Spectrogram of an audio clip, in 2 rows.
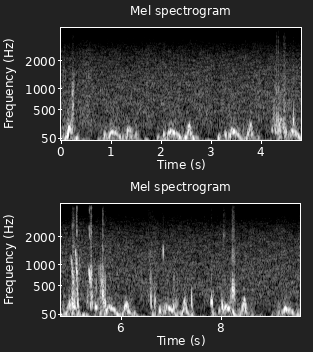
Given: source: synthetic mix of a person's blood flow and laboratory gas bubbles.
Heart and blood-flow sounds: Doppler ultrasound of blood flow; precordium
0.16-0.28 s: bubbles
4.19-4.53 s: bubbles
4.61-4.69 s: bubbles
4.98-5.18 s: bubbles
5.30-5.71 s: bubbles
6.54-6.72 s: bubbles
6.81-6.88 s: bubbles
7.02-7.14 s: bubbles
7.37-7.45 s: bubbles
7.75-7.86 s: bubbles
7.98-8.11 s: bubbles
8.14-8.31 s: bubbles
From the record:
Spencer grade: 2 (many but less than half of the cardiac periods contain bubble signals, singularly or in groups); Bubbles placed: anywhere in the cardiac cycle

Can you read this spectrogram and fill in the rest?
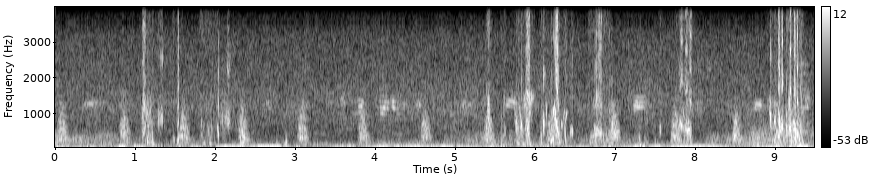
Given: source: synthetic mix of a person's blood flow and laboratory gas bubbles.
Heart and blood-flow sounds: Doppler ultrasound of blood flow; subclavian vein
1.07-1.36 s: bubbles
1.47-1.60 s: bubbles
1.80-2.19 s: bubbles
5.38-5.47 s: bubbles
5.56-5.64 s: bubbles
5.73-6.00 s: bubbles
6.05-6.50 s: bubbles
6.67-6.98 s: bubbles
7.54-7.60 s: bubbles
7.74-7.99 s: bubbles
8.90-9.40 s: bubbles
From the record:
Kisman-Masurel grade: 222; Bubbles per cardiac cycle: several, 3 to 8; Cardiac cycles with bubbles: 10 to 50%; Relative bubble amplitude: moderate (0.250 to 0.450); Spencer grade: 2 (many but less than half of the cardiac periods contain bubble signals, singularly or in groups); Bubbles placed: anywhere in the cardiac cycle

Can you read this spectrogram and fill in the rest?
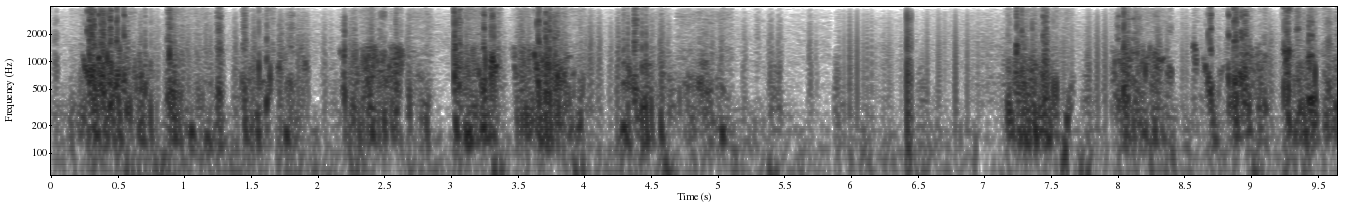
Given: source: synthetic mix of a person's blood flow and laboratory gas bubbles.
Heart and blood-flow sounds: Doppler ultrasound of blood flow; subclavian vein
0.13-0.81 s: bubbles
0.86-1.32 s: bubbles
1.41-1.94 s: bubbles
2.15-2.86 s: bubbles
3.02-3.38 s: bubbles
3.44-4.01 s: bubbles
4.24-4.63 s: bubbles
4.67-5.12 s: bubbles
7.14-7.67 s: bubbles
7.94-8.42 s: bubbles
8.56-9.14 s: bubbles
9.22-9.65 s: bubbles
From the record:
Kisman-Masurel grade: 333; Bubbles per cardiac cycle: rolling drumbeat, 9 or more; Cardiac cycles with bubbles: 50 to 99%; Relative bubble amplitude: loud (0.450 to 0.775); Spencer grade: 3 (all of the cardiac periods contain showers or single bubble signals, but not dominating or overriding the cardiac motion signals); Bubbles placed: anywhere in the cardiac cycle

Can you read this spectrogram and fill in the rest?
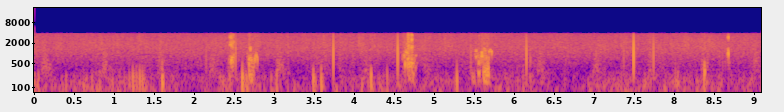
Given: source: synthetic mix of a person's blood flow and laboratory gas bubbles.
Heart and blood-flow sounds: Doppler ultrasound of blood flow; subclavian vein
2.42-2.51 s: bubbles
2.65-2.81 s: bubbles
4.59-4.79 s: bubbles
5.44-5.75 s: bubbles
8.35-8.42 s: bubbles
8.65-8.71 s: bubbles
From the record:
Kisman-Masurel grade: 122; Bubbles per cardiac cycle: 1 to 2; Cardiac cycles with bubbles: 10 to 50%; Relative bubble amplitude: moderate (0.250 to 0.450); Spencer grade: 2 (many but less than half of the cardiac periods contain bubble signals, singularly or in groups); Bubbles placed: anywhere in the cardiac cycle

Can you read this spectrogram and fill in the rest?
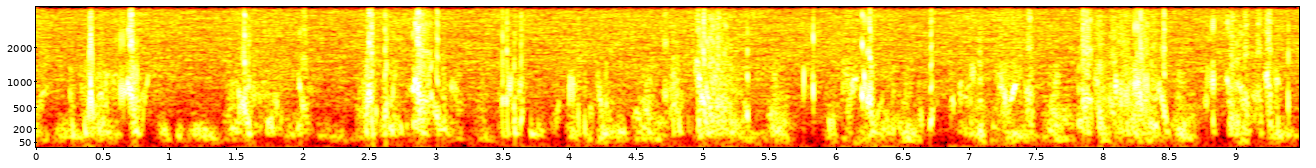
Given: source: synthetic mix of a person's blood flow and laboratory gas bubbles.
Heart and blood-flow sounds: Doppler ultrasound of blood flow; precordium
0.00-0.10 s: bubbles
0.23-0.87 s: bubbles
1.48-2.10 s: bubbles
2.37-3.21 s: bubbles
3.46-3.93 s: bubbles
3.97-4.46 s: bubbles
4.69-5.38 s: bubbles
5.72-5.86 s: bubbles
5.90-6.46 s: bubbles
6.60-6.76 s: bubbles
6.84-7.51 s: bubbles
7.79-8.53 s: bubbles
8.74-8.88 s: bubbles
8.90-9.42 s: bubbles
From the record:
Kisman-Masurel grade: 343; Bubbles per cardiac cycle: rolling drumbeat, 9 or more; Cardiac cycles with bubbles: 100%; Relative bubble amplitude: loud (0.450 to 0.775); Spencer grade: 3 (all of the cardiac periods contain showers or single bubble signals, but not dominating or overriding the cardiac motion signals); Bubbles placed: only in the low amplitude regions of the cardiac cycle

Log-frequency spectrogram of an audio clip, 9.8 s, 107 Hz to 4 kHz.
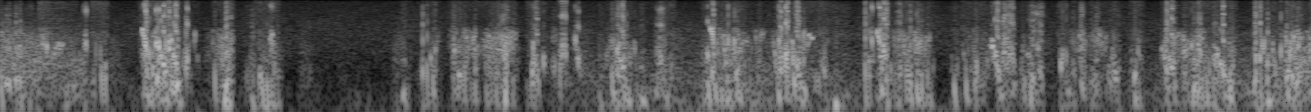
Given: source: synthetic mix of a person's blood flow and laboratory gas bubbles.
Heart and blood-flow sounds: Doppler ultrasound of blood flow; subclavian vein
0.00-0.25 s: bubbles
0.28-0.58 s: bubbles
0.61-0.80 s: bubbles
1.02-1.49 s: bubbles
1.57-1.76 s: bubbles
1.83-2.12 s: bubbles
2.99-3.09 s: bubbles
3.14-3.34 s: bubbles
3.36-3.90 s: bubbles
3.95-4.39 s: bubbles
4.48-4.86 s: bubbles
4.89-5.08 s: bubbles
5.25-6.37 s: bubbles
6.46-7.03 s: bubbles
7.12-7.85 s: bubbles
7.92-8.42 s: bubbles
8.46-8.59 s: bubbles
8.71-9.28 s: bubbles
9.37-9.84 s: bubbles
From the record:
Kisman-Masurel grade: 333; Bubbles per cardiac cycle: rolling drumbeat, 9 or more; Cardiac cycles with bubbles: 50 to 99%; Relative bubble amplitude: loud (0.450 to 0.775); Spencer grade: 3 (all of the cardiac periods contain showers or single bubble signals, but not dominating or overriding the cardiac motion signals); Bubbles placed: anywhere in the cardiac cycle

